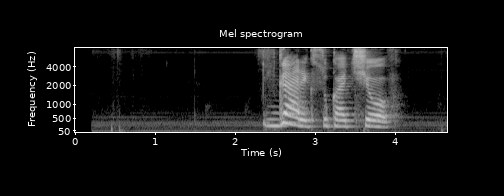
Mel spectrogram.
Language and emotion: Russian, angry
